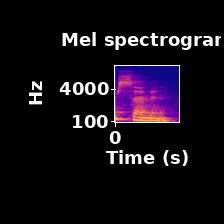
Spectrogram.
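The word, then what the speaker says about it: salmon: अह जैसे इसमें जो एल होता है वो साइलेंट होता है। इसे रीड नहीं किया जाता। इसे पढ़ते हैं हम सेमन।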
